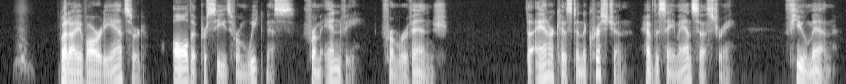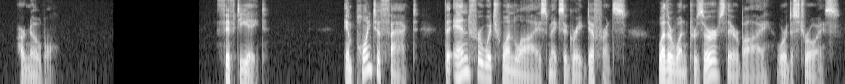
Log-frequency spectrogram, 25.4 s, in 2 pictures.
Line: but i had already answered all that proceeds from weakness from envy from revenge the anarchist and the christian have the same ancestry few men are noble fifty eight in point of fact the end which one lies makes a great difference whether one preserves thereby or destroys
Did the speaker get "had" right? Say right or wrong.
wrong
